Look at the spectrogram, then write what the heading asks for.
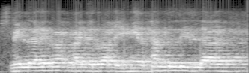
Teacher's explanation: Bismillahnya disambung ke Al-Fatihah, al-nya nggak dibaca.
